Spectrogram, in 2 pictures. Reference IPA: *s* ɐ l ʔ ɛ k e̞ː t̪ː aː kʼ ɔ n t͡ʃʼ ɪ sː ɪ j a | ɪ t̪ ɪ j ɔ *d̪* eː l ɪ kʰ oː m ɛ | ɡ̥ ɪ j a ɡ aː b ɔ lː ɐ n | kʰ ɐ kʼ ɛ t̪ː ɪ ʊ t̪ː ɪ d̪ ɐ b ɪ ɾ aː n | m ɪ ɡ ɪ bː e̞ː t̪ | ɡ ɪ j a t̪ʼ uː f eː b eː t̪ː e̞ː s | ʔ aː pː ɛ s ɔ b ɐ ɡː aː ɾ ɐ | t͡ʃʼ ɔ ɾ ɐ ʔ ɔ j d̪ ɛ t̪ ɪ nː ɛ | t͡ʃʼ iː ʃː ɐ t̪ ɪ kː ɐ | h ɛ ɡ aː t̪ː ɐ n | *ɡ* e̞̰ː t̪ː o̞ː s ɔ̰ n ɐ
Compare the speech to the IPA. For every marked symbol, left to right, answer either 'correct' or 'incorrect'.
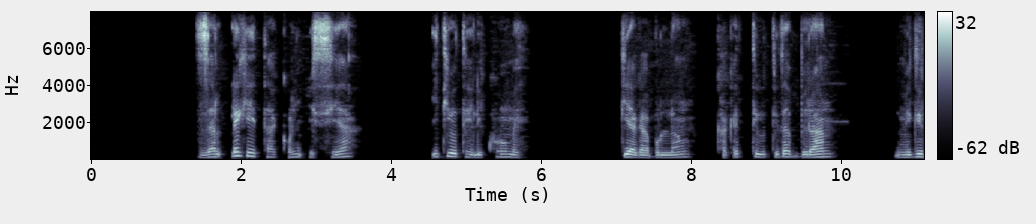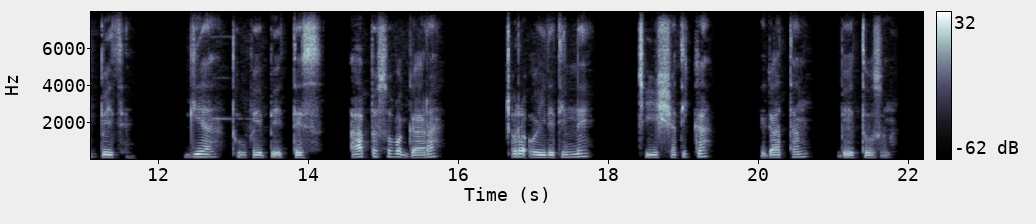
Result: incorrect: z, incorrect: t̪, incorrect: b

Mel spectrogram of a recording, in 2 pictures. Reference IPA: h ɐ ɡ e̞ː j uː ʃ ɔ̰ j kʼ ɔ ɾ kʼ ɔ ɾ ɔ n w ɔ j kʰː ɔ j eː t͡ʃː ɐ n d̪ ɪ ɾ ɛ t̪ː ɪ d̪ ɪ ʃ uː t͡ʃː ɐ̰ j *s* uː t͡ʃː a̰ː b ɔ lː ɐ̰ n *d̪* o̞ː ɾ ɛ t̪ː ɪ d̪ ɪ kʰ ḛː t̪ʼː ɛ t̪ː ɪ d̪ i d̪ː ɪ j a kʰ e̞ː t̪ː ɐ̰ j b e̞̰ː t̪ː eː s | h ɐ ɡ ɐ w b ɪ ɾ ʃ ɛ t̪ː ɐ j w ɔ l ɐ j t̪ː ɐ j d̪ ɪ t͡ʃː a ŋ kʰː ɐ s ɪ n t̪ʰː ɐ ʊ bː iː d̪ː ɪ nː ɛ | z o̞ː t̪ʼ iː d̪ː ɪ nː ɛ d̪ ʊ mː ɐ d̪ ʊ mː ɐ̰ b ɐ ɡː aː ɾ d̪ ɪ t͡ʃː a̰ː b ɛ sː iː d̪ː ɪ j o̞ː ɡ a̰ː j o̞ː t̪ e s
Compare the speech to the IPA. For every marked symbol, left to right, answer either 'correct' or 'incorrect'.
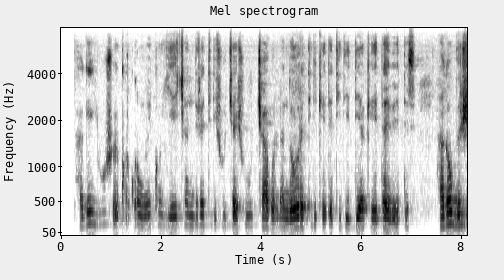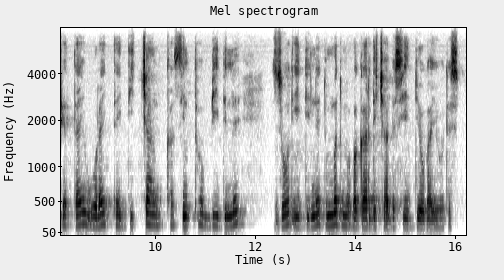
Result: incorrect: ʃ, correct

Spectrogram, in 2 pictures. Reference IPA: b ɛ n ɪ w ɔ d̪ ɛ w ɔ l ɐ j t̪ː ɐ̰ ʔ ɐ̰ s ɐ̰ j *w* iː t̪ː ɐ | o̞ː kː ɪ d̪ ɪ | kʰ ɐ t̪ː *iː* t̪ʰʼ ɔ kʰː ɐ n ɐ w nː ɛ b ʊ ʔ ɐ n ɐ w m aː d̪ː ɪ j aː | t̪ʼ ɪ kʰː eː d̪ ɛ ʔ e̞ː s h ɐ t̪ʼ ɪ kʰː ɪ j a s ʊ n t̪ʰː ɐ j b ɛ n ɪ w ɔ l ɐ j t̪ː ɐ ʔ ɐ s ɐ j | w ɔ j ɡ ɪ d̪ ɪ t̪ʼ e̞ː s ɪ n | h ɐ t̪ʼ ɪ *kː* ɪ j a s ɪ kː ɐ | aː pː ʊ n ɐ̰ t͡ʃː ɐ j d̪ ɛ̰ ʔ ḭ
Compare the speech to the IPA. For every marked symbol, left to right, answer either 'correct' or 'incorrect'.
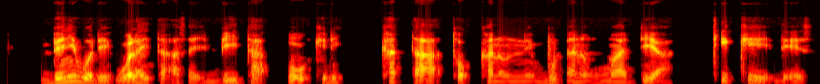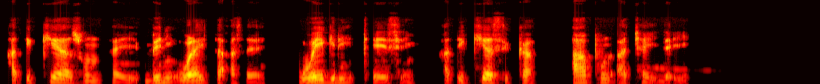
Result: incorrect: b, incorrect: aː, correct

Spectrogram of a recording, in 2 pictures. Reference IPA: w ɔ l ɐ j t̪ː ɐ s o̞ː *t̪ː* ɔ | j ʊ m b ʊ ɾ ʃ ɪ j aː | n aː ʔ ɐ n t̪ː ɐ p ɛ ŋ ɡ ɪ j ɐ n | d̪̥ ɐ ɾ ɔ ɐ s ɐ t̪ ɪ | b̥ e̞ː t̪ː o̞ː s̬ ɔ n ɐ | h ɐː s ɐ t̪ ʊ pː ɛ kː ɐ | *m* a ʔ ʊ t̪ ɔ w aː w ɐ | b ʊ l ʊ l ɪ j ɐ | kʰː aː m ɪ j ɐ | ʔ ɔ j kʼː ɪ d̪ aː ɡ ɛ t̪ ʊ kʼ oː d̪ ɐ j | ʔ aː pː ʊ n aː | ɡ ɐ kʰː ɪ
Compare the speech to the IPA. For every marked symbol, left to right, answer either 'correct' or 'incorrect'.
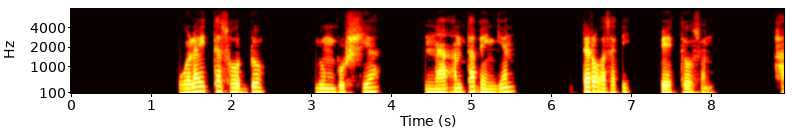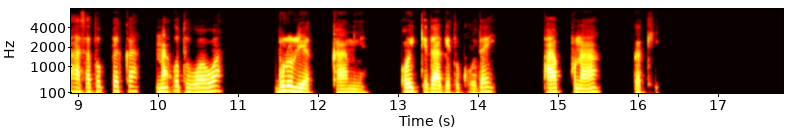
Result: incorrect: d̪ː, incorrect: n

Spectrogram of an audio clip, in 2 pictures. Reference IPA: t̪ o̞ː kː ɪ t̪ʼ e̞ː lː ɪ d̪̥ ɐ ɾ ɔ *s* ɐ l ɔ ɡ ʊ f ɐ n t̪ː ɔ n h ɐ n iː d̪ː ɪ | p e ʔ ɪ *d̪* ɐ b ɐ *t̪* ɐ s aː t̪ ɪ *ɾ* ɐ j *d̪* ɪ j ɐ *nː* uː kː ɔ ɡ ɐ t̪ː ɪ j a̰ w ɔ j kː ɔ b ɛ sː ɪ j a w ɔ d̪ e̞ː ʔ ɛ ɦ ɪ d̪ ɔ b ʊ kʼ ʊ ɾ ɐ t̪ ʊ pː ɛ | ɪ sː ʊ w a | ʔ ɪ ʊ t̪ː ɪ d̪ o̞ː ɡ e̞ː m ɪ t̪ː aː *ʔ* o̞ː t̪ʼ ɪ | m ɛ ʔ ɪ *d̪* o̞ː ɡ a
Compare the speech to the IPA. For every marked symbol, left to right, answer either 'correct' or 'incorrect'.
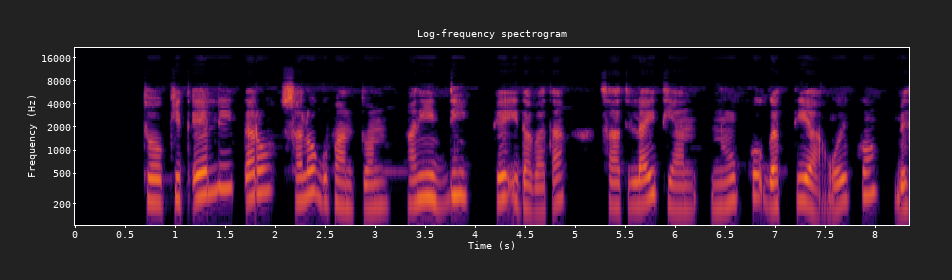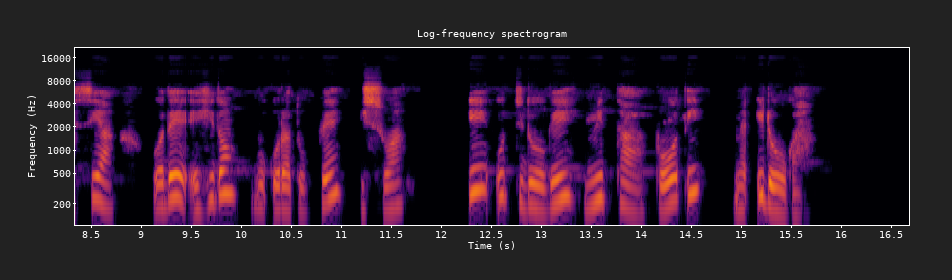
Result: correct, correct, correct, incorrect: l, incorrect: t̪, correct, incorrect: p, correct

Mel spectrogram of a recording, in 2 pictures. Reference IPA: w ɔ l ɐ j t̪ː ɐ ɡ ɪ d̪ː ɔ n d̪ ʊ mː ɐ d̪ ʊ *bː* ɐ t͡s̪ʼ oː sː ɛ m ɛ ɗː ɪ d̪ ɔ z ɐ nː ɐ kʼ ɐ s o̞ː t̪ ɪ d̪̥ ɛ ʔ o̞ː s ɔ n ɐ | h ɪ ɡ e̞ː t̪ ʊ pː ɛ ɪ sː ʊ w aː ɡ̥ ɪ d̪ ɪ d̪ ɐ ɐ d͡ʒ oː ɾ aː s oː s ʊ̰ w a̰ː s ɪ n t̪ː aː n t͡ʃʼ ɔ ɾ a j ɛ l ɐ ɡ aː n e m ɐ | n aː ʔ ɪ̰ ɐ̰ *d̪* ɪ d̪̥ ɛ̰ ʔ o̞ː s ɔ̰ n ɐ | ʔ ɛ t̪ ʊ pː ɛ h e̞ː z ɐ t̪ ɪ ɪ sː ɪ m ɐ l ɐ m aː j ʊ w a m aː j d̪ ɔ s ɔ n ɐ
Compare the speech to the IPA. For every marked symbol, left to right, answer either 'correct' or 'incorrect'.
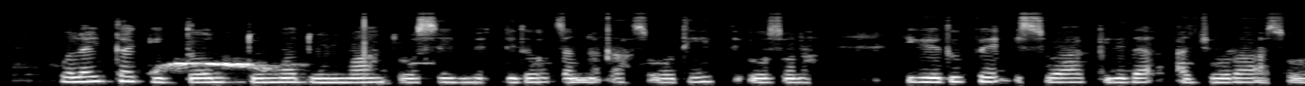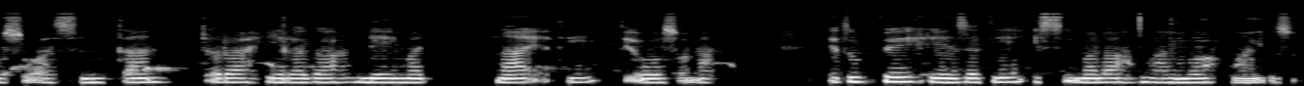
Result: incorrect: mː, incorrect: t̪

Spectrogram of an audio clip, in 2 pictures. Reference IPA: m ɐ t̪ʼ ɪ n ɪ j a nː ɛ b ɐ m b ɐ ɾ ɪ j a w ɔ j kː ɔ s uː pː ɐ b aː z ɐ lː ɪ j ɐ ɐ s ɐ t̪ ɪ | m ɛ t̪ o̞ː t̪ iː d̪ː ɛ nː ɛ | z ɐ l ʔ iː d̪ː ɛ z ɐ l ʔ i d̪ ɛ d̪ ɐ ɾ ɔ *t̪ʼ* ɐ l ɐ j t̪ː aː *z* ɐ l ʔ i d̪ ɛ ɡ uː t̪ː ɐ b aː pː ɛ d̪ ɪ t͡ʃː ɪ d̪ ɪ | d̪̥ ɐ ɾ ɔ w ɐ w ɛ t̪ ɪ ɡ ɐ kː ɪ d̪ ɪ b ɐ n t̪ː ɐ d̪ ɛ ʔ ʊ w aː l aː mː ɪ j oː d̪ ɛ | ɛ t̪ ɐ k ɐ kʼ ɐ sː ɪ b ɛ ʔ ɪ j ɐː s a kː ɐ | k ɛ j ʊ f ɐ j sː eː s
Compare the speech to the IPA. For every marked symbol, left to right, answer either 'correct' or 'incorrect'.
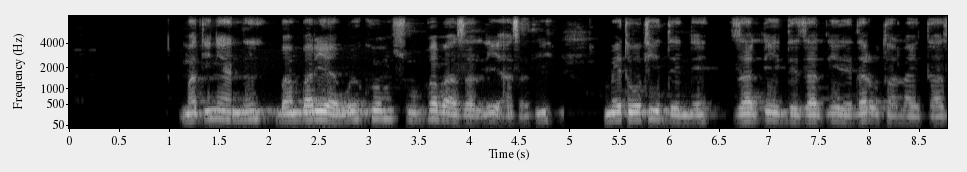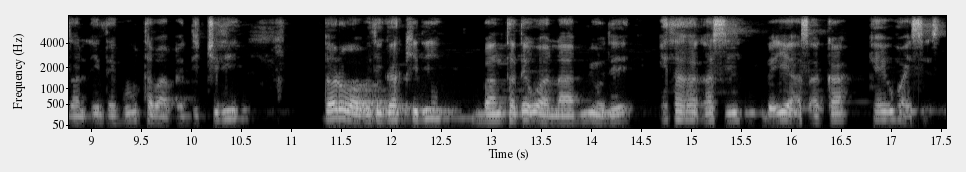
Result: incorrect: t̪, correct

